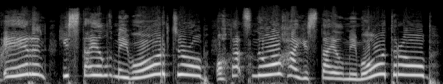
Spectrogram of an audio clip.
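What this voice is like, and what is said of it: Poor put-on Scottish accent. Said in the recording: “how's your Scottish accent? ... it's excellent. No, it's not good at all. ... It's terrible. ... Oh, that's terrible.”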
